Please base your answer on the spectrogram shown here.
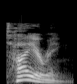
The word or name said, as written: tiring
